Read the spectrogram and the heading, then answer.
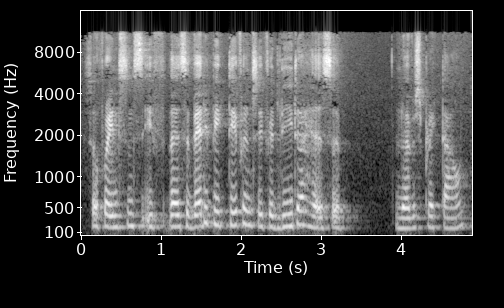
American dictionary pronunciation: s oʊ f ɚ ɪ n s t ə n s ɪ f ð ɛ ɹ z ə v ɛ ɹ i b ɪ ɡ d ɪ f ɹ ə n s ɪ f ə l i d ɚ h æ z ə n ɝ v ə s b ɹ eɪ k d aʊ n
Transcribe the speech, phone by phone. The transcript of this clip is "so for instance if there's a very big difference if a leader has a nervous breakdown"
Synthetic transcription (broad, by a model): s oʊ f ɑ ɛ n s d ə n s ɪ f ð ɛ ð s ə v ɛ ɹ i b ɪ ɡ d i f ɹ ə n s ɪ f ə l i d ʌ h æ s ə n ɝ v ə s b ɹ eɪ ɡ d aʊ n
